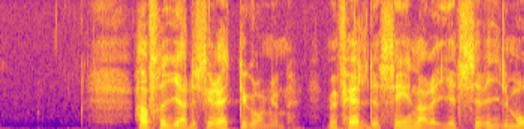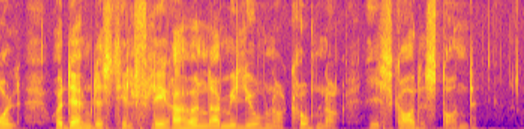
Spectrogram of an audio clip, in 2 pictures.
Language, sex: Swedish, male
